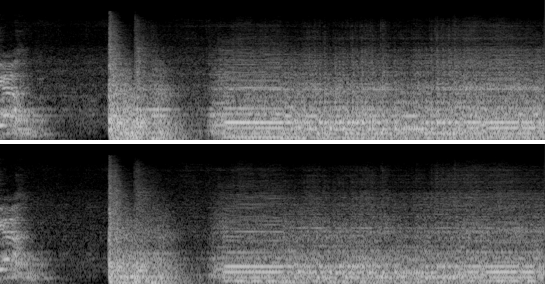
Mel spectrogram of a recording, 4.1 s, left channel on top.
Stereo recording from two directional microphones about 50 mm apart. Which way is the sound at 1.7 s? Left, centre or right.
Left.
